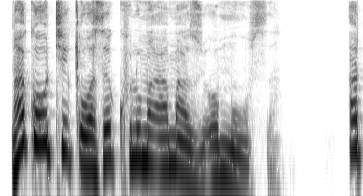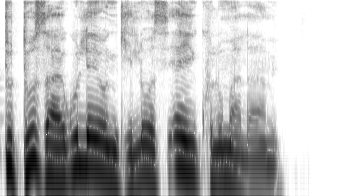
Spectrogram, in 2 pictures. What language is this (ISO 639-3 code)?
nde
